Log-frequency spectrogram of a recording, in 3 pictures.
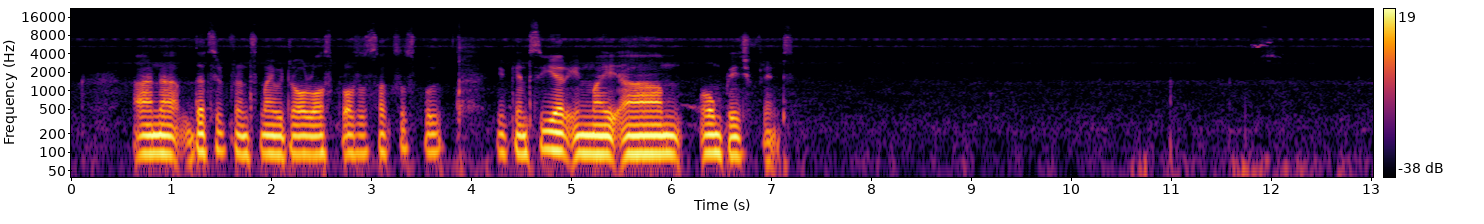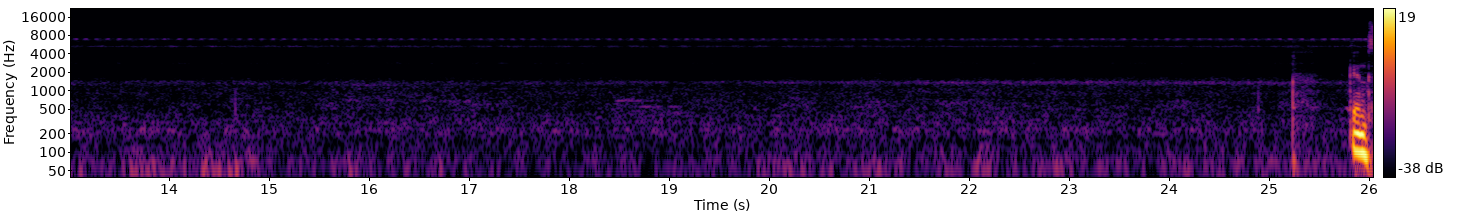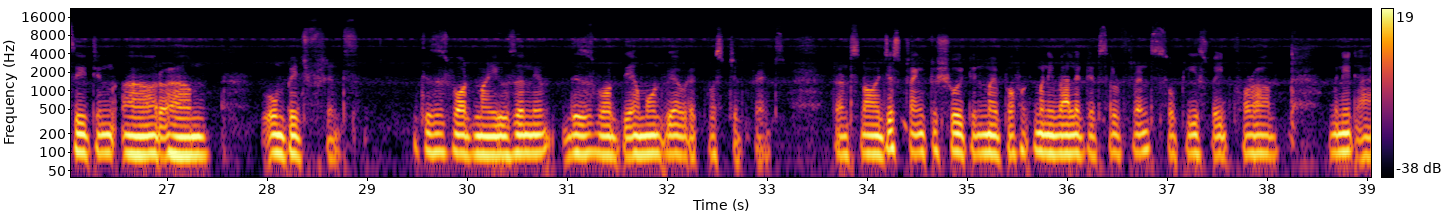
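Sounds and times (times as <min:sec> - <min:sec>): faint chirp: 0:10.6 - 0:12.5
steady high-pitched tones: 0:28.0 - 0:39.0.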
